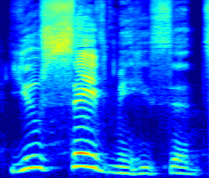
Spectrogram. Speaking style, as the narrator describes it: I said slowly

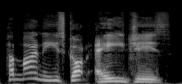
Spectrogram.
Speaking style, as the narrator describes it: snapped Ron

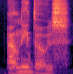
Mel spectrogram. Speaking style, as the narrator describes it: he murmured

